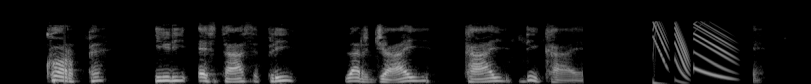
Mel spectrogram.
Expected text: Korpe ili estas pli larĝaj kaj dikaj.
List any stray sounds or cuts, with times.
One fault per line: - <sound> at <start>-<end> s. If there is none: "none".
- chirp at 6.5-7.4 s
